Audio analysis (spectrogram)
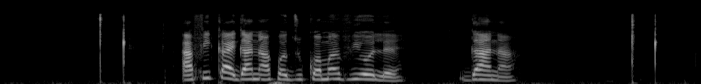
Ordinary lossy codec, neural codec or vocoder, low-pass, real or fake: none; vocoder, 24 kHz, 100 mel bands, Vocos; 10.8 kHz; fake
